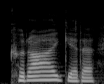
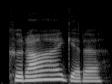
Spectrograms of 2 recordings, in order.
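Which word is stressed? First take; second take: I; I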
